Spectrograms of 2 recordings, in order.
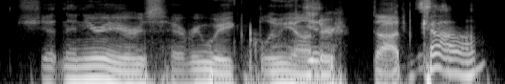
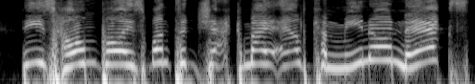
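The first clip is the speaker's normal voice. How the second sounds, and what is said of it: Crappy put-on accent. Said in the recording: “That was actually Staffa's. The homeboys jacking El Camino is straight Staffa... You brought the crappy accent”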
